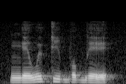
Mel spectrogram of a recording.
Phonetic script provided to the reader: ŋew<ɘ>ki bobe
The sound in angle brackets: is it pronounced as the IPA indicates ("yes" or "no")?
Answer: no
